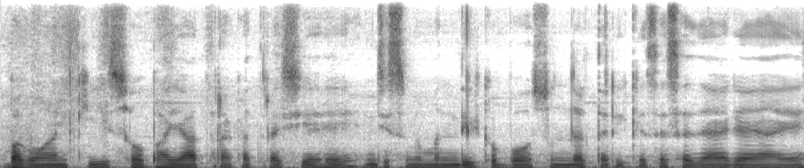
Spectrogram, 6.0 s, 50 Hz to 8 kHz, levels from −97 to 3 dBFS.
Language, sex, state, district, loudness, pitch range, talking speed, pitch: Hindi, male, Rajasthan, Jaipur, -23 LUFS, 110-115 Hz, 170 wpm, 110 Hz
